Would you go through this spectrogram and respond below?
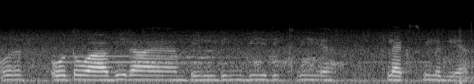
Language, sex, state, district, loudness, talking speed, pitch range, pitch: Hindi, female, Punjab, Fazilka, -19 LUFS, 190 wpm, 200-215 Hz, 210 Hz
